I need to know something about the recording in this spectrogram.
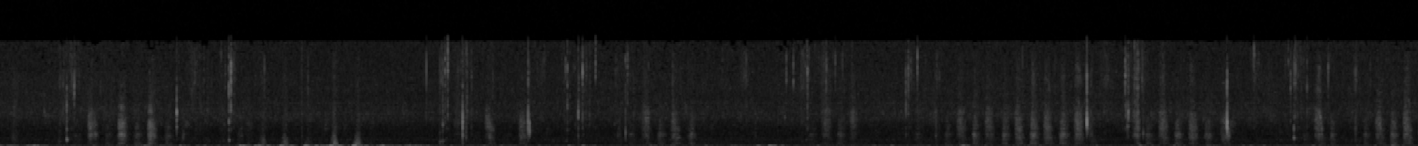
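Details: Close-miked pet dog Epo breathing and panting about four times a second, uneven rhythm, with a louder cluster of breaths and mouth smacks early on, then steady soft pants and clicks.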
